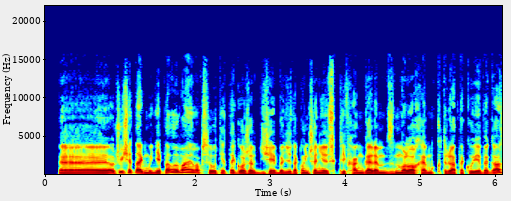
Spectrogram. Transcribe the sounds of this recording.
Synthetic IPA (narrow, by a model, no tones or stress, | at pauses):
ɔt͡ʂɨvʲiɕt͡ɕɛt̪ajakmuvʲiɲɛplanɔvawɛmapsɔlut̪ɲɛt̪ɛɡɔʐɛd͡ʑiɕajbɛɲd͡ʑɛzakɔɲt͡ʂɛɲɛsklʲifxaŋɡɛɾɛmzmɔlɔxɛmkt̪uɾɘat̪akujɛvɛɡa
